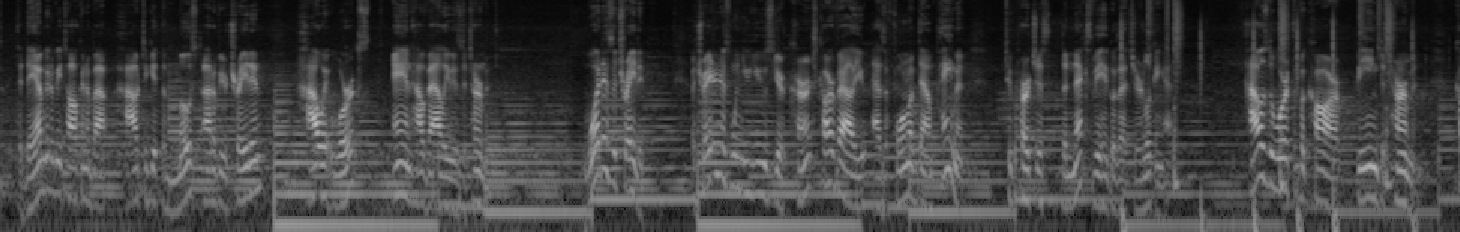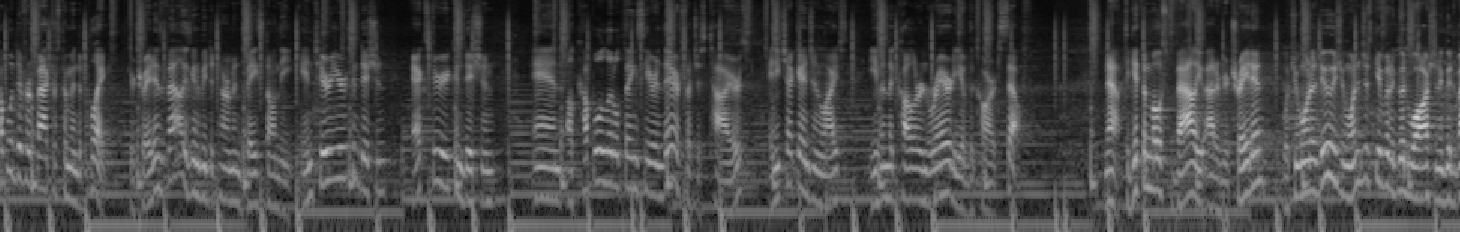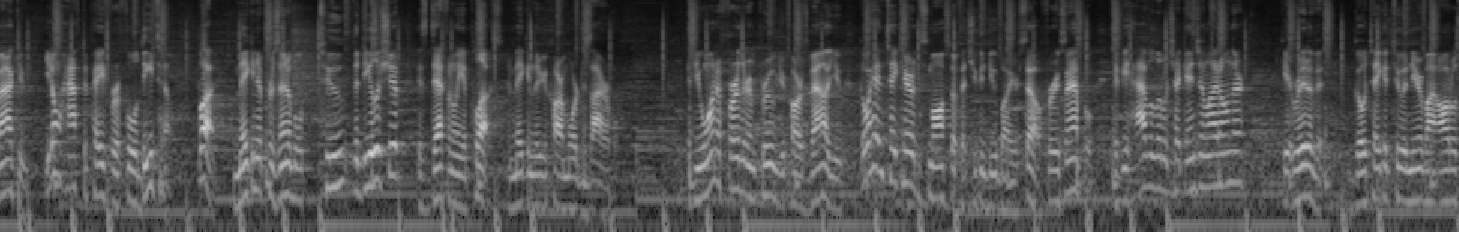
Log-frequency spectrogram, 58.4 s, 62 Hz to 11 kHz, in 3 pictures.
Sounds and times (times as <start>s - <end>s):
Speech: 0.0s - 6.6s, 7.8s - 15.7s, 16.6s - 33.2s, 34.2s - 47.2s, 48.1s - 58.3s
Music: 0.0s - 58.3s.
